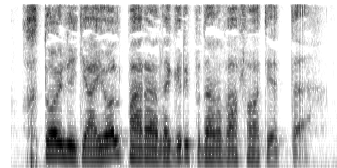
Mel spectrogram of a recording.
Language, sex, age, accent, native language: Uzbek, male, 25-34, Surxondaryo, Uzbek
